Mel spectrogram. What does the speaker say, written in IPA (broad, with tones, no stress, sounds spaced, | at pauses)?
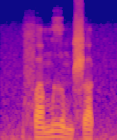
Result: f a˧˥ m ɣ ə˨˩˨ m ʂ a˨˩ k̚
